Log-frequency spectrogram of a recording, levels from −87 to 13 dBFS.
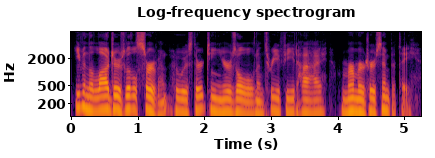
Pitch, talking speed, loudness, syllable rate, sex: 125 Hz, 195 wpm, -17 LUFS, 5.4 syllables/s, male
